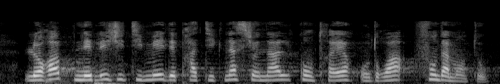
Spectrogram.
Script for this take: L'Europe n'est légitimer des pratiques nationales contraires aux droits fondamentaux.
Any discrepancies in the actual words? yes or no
no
